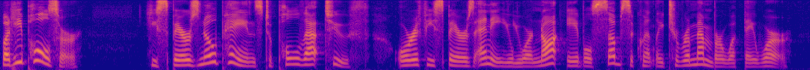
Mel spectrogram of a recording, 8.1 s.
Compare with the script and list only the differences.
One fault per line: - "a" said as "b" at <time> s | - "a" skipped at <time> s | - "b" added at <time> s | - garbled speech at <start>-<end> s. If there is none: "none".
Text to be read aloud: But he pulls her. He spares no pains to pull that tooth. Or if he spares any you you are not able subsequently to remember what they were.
none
